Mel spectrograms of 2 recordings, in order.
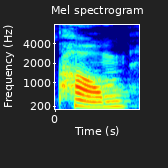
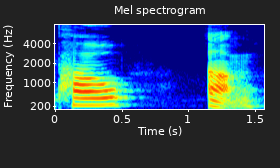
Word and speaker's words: poem: 2, poem and poet, we're only going to have 2 syllables. This does get a little confusing. A lot of my students just think this is poem and poet, because typically when we have 2 vowels together, we only say 1. But in this case, we're going to break that into 2 syllables.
